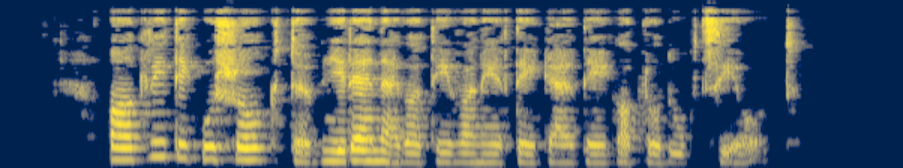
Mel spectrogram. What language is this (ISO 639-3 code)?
hun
